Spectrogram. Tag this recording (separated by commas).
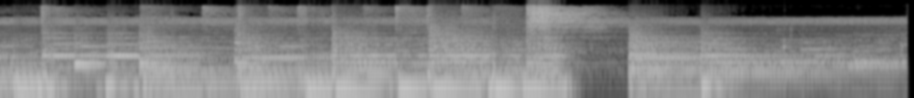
Music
